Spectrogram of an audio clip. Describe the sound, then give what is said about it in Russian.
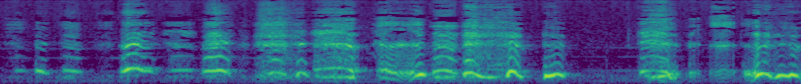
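A young child cries in choppy, sobbing bursts of high wailing, with short gasping pauses between cries; no one else speaks. “Ну, малыш, ну, что ты ревешь?”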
